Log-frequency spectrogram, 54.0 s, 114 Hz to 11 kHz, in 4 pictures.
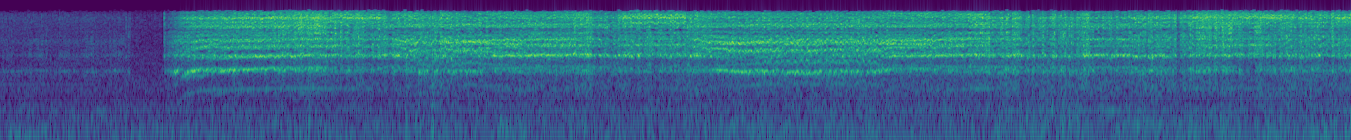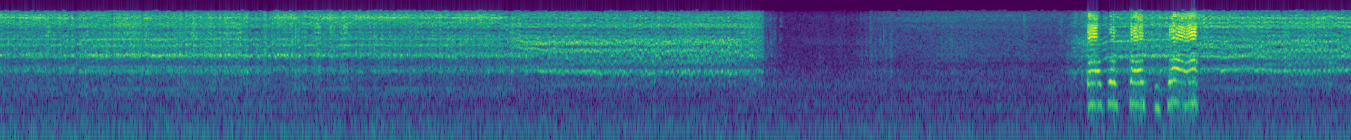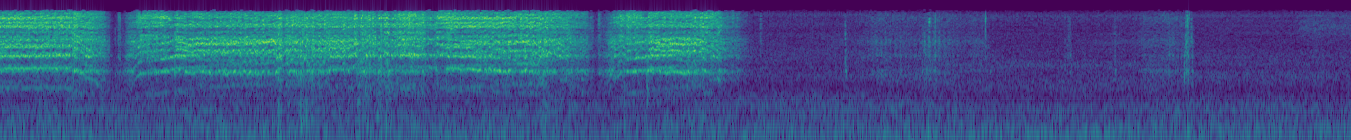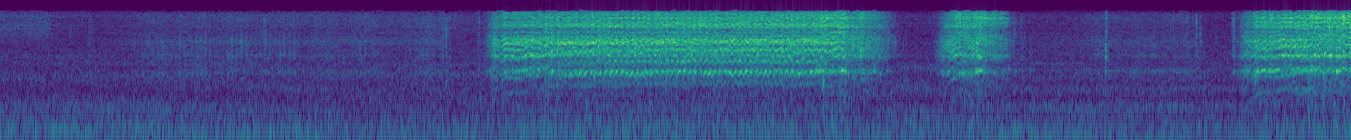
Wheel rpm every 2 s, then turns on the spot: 30, 150, 160, 160, 160, 160, 160, 160, 160, 160, 90, 20, 130, 150, 120, 160, 90, 20, 10, 0, 0, 20, 40, 150, 80, 20, 70.
20-22 34-36 42-44 50-52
